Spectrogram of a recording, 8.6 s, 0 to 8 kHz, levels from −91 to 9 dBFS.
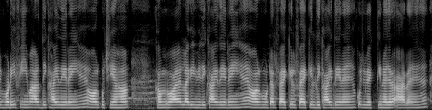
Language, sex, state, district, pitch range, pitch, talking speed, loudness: Hindi, female, Bihar, Sitamarhi, 200-205 Hz, 200 Hz, 210 wpm, -18 LUFS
